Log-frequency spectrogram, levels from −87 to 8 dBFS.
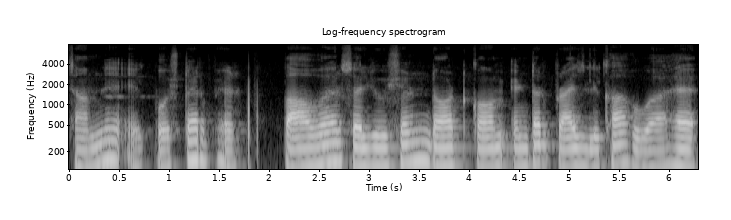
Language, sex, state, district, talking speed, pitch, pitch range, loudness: Hindi, male, Jharkhand, Ranchi, 115 wpm, 115 Hz, 110-130 Hz, -18 LUFS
